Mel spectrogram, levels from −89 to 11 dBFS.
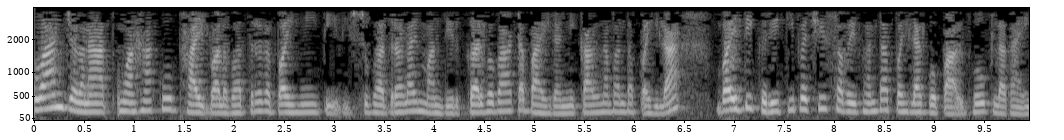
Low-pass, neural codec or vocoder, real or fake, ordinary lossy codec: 3.6 kHz; none; real; none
